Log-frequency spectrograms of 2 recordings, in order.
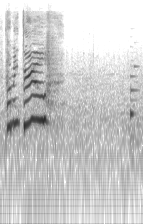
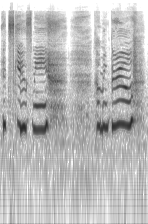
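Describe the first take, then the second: First: Very slow, high, stretched call rising at the end on "through"; drawn-out call. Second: Calling out. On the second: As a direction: shout ahead as you push through a crowd. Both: Acted. Courier rushing, calling out to crowd.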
